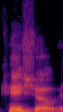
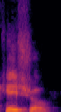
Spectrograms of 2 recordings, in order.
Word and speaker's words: kesho: And kesho is one word because you stress the next to the last syllable, a.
